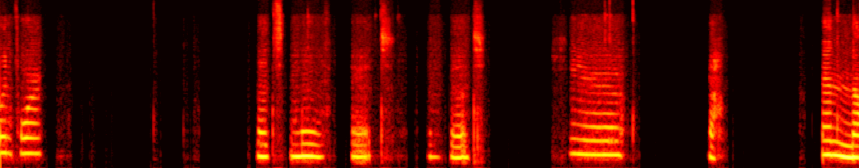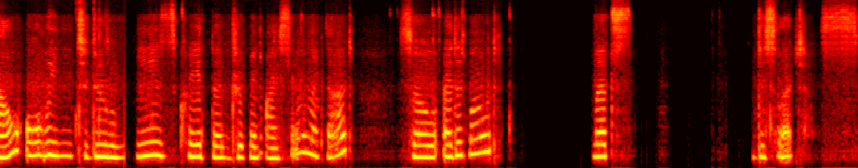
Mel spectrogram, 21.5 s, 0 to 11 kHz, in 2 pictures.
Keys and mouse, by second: 0.3-0.7 middle drag, 2.8-3.7 shift+middle drag, 6.4 g, 9.0-9.9 middle drag, 11.0-11.6 middle drag, 12.1 shift+middle click, 13.0 click, 13.6 middle click, 14.0 shift+middle click, 16.5-17.2 drag, 17.6 middle click, 18.1 middle click, 19.5 click, 20.5 click, 21.3-21.4 middle drag.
